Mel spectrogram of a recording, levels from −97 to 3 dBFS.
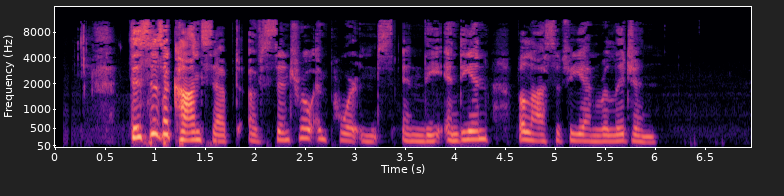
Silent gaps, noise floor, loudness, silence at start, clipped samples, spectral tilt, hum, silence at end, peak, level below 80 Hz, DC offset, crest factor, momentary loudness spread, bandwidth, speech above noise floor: none; -76 dBFS; -23 LUFS; 0.25 s; under 0.1%; -3.5 dB/octave; none; 0.95 s; -2 dBFS; -64 dBFS; under 0.1%; 22 dB; 19 LU; 11.5 kHz; 52 dB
